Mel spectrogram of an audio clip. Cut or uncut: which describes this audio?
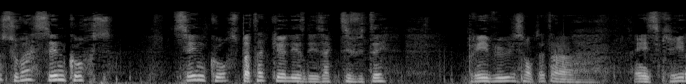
cut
